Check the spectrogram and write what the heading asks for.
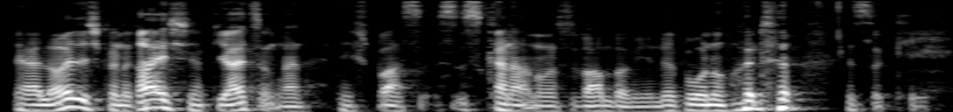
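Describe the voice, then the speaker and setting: Talking fast with an expressive, lowish, slightly rough voice, this man hosts a casual podcast from his home apartment. He jokes around and addresses his listeners in a chatty way, his voice a bit tired from a full day of talking.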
